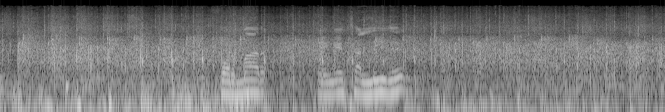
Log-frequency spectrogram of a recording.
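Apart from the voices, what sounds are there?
audience applause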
